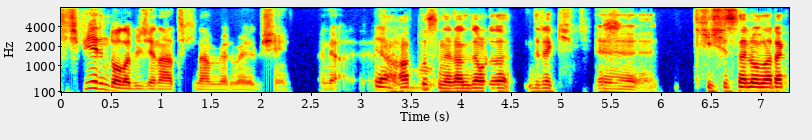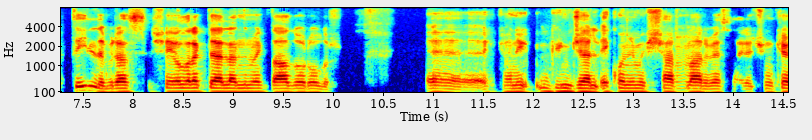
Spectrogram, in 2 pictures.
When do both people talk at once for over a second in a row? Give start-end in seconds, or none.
none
